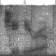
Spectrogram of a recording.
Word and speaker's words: Chihiro: That's how you say it, Chihiro.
